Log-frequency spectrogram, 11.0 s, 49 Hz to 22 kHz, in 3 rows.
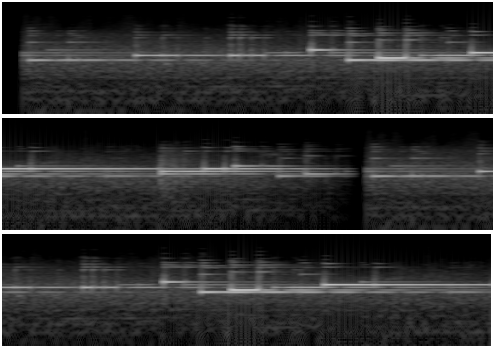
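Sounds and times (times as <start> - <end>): chimes ringing bright notes: 0.2 - 11.0.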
